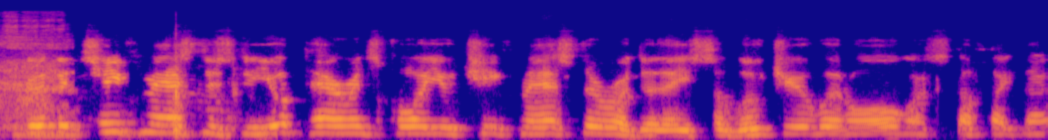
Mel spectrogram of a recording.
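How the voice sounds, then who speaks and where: Recorded with a dry, close sound and no echo, a man talks at a moderate pace with a New York accent. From New York, the Bronx. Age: 70s. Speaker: radio co-host. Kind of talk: casual chat.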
